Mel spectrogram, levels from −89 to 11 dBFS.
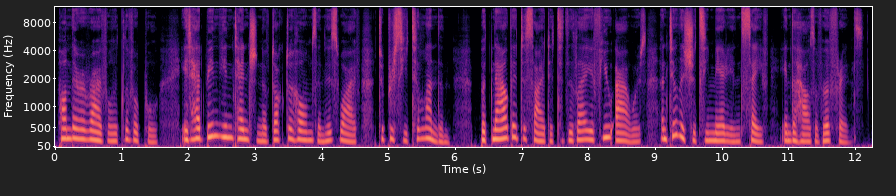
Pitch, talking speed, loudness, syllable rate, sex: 200 Hz, 200 wpm, -19 LUFS, 5.4 syllables/s, female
